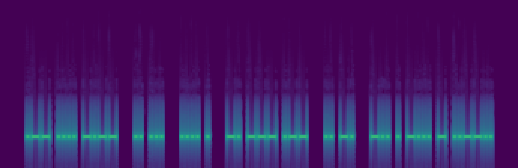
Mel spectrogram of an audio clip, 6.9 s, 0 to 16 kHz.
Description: Morse code, heard as a keyed tone, about 34 wpm, 700 Hz. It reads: WHY IS HE NOW IN DEBT?
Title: Sentences from Top 1300 Words 35wpm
